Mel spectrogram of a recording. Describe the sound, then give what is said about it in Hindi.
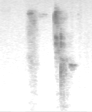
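A single sneeze: a short breathy intake, then a sharp explosive burst with a brief trailing squeak, heard alone without any talking. “बेटा यू से God bless you”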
